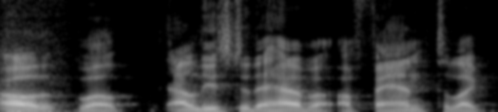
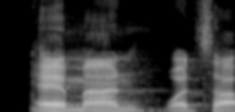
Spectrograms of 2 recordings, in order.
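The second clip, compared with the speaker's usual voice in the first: put-on Cypriot accent; 3 semitones higher, 5 dB louder than usual. Describing meeting a shirtless man at his apartment, imitating a Cypriot accent. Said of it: "in like some Cypriot accent".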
